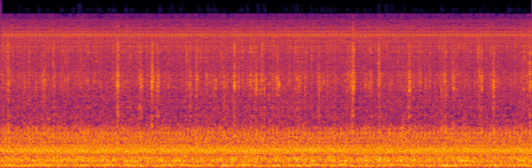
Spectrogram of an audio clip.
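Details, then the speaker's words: Vevor air compressor pump after a gasket fix restored pumping, pressure rising; steady even pumping drone with light regular ticking, pumping normally, though a bearing may be going bad. "oh yeah see the pressure going up yeah that's it it's fixed"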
